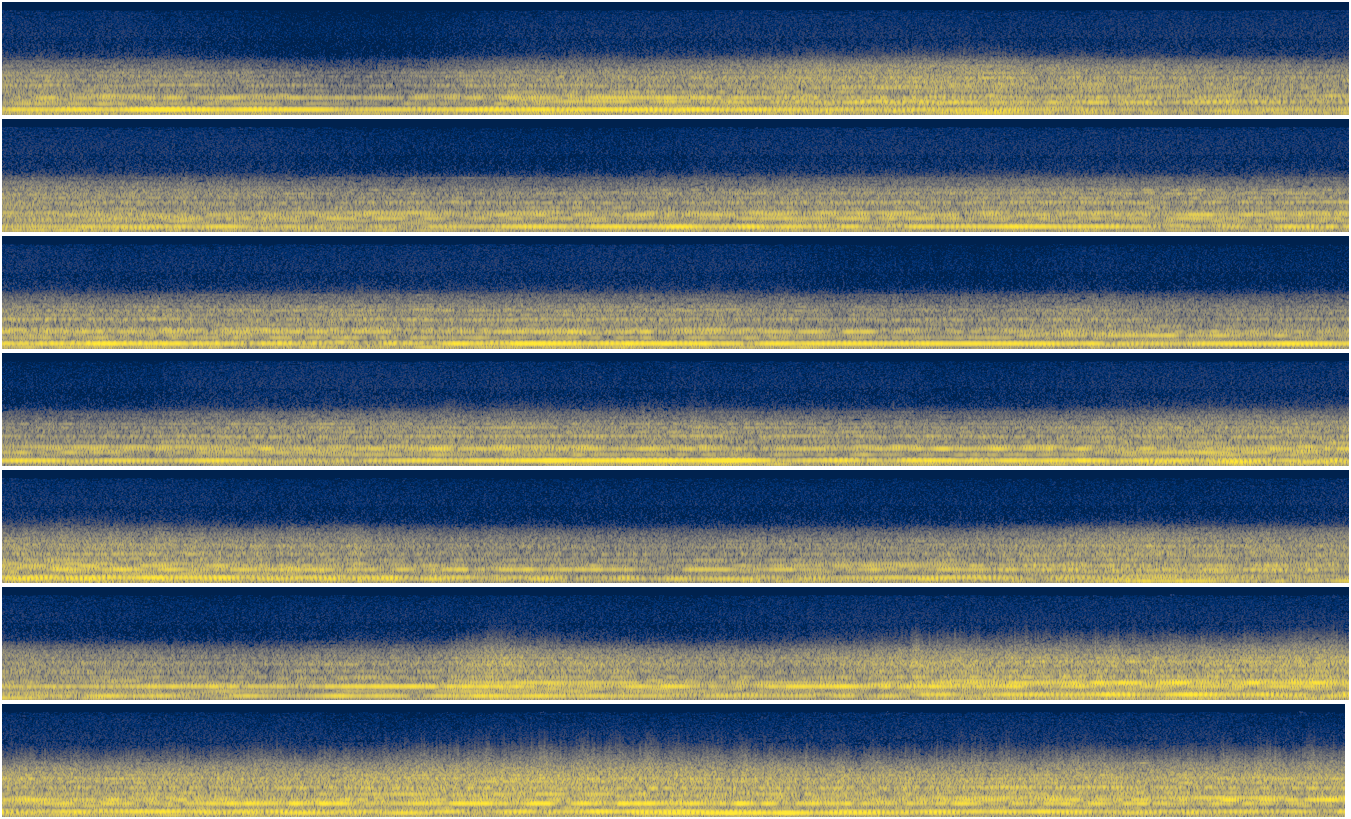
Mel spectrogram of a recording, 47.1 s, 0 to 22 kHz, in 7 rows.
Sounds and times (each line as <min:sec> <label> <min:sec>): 0:00.0 drone 0:47.1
